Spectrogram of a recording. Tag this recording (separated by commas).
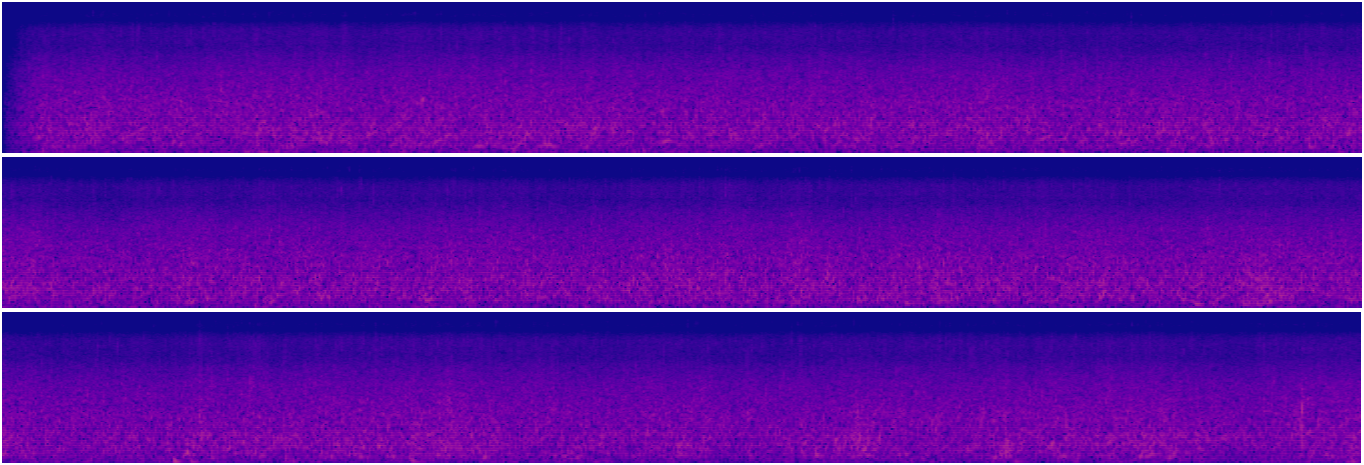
Water, Stream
